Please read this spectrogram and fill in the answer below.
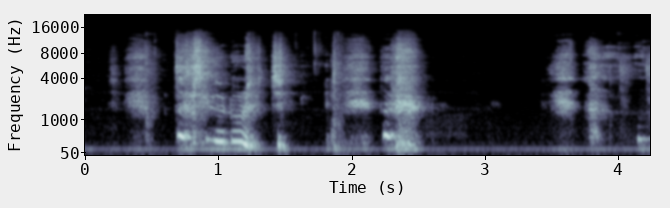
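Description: A man laughing helplessly in a string of breathy bursts. About a second in, one burst carries a high, squeaky voice that slides down in pitch. There is a short pause near the end before two more bursts.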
